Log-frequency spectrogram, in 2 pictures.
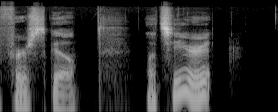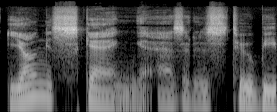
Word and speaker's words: Young Skeng: Young Skeng, as it is to be pronounced.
